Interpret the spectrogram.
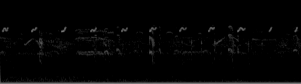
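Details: Common guillemot chicks being fed on 28 June 2020 give rapid, high, thin peeping whistles, several a second, overlapping from many birds, over a steady low rumble of wind and sea.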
